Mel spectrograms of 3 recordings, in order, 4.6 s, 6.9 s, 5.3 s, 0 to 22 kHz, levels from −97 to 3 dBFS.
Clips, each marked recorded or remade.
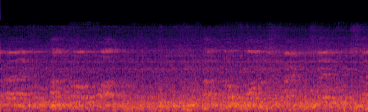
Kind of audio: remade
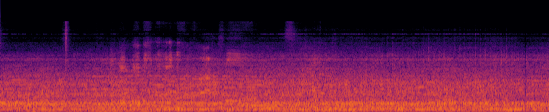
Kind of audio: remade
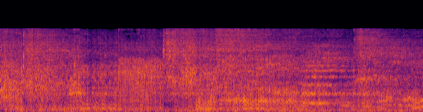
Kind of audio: remade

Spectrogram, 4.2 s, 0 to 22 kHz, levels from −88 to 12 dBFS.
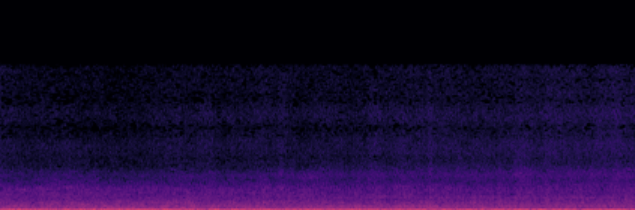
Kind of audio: remade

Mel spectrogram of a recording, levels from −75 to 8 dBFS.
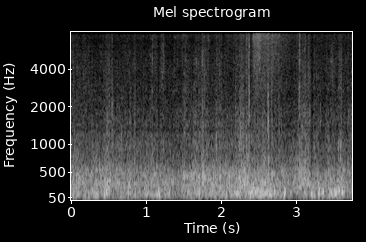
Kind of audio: recorded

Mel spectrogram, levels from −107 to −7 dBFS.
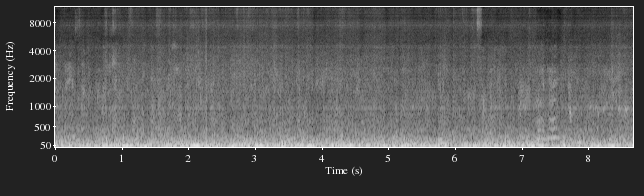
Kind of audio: remade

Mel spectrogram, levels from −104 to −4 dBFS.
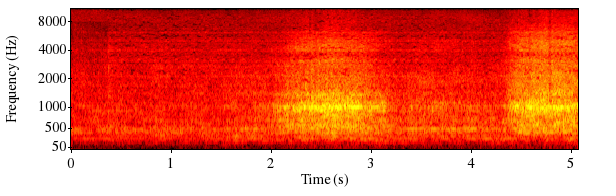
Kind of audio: remade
